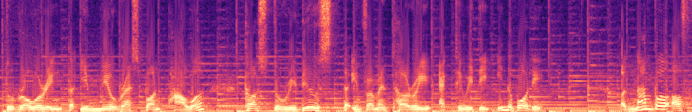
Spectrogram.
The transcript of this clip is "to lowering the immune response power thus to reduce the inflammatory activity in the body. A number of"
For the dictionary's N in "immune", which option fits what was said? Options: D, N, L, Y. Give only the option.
L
